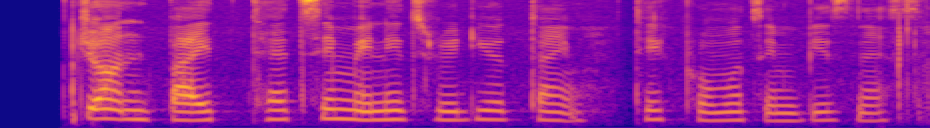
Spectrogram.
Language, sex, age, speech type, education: Nigerian Pidgin, female, 15-29, spontaneous, tertiary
